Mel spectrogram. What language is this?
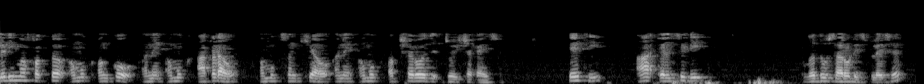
Gujarati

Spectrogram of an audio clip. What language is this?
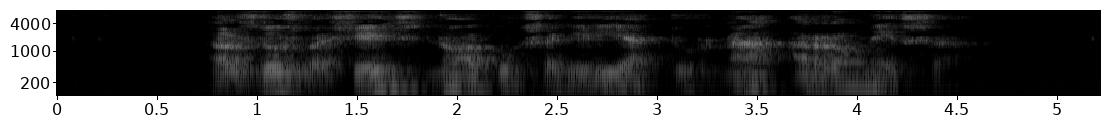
Catalan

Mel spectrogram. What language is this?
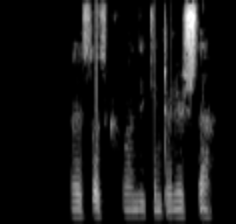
Pashto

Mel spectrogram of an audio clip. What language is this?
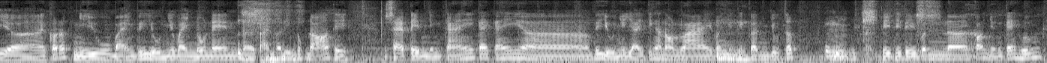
Vietnamese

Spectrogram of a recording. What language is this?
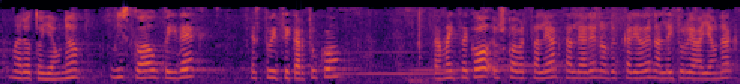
Basque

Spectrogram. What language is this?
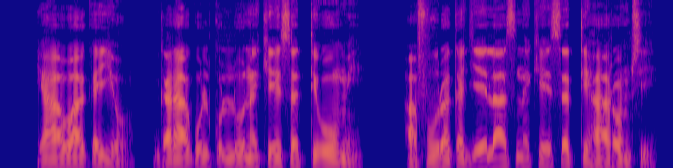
Oromo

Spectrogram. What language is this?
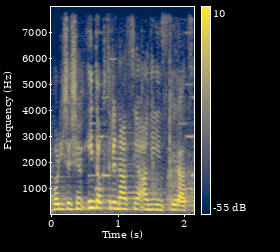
Polish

